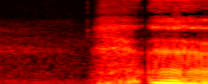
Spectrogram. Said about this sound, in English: Sorry, I'm clearing my throat.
